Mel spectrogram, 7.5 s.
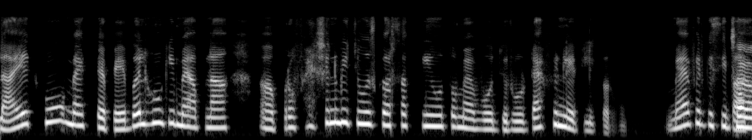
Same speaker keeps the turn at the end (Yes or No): No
